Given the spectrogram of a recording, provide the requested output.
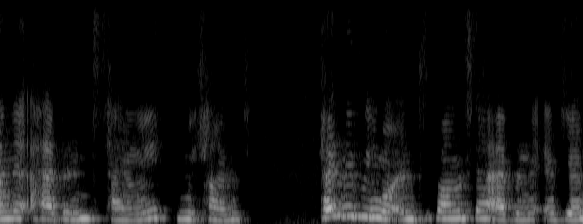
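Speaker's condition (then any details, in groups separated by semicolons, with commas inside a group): Cerebral palsy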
